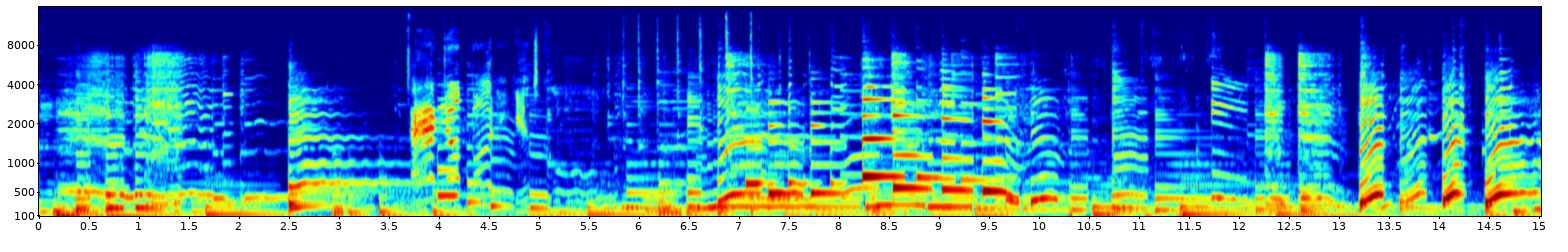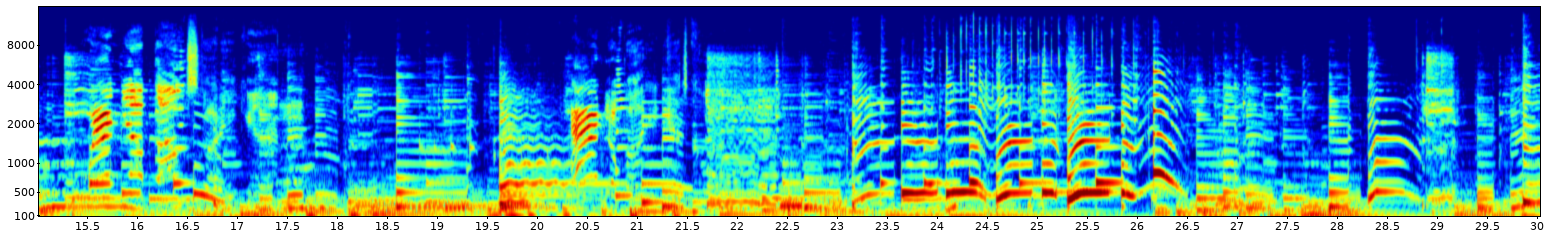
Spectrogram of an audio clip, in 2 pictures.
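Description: Live acoustic blues band playing an instrumental passage: guitar lines with notes that slide and bend in pitch over upright bass, resonator guitar and light percussion.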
